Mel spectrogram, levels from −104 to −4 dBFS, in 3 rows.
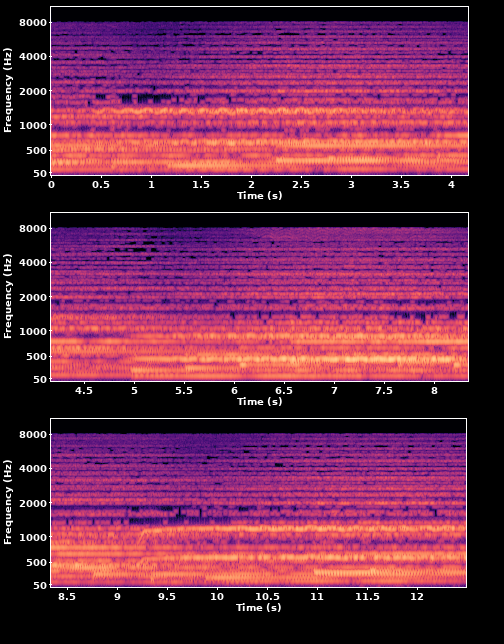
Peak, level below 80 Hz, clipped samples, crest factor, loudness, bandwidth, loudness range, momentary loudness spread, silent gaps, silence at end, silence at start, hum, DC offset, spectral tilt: -8 dBFS; -66 dBFS; under 0.1%; 14 dB; -23 LUFS; 8.4 kHz; 4 LU; 7 LU; none; 0 s; 0 s; none; under 0.1%; -6.5 dB/octave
